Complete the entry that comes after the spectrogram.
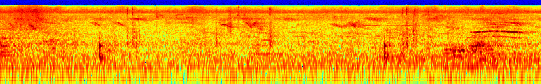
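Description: Faint background birdsong: scattered short chirps and a few whistled notes, one arching note near the end, with two soft knocks along the way.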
